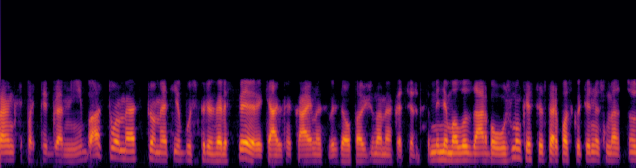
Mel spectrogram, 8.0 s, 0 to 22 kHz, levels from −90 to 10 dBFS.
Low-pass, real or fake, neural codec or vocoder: 3.6 kHz; fake; codec, 16 kHz, 4 kbps, X-Codec, HuBERT features, trained on LibriSpeech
